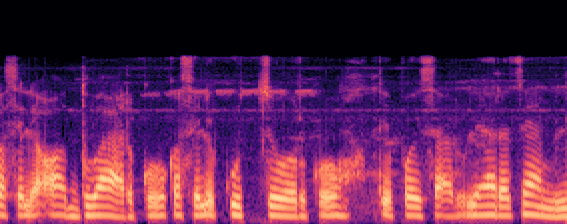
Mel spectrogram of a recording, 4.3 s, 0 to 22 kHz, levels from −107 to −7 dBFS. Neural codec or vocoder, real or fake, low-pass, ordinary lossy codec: none; real; none; none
